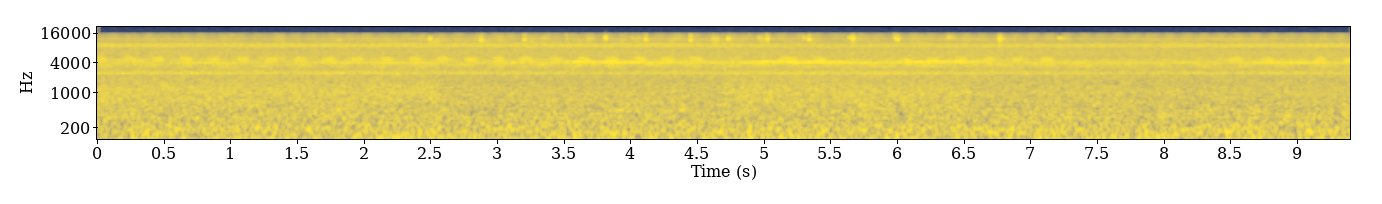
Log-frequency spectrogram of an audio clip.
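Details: Autumn crickets calling in a forest alongside various other insects, recorded without professional equipment: steady pulsed high trills and a continuous shrill band run throughout, layered over the broad rushing of a mountain stream.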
